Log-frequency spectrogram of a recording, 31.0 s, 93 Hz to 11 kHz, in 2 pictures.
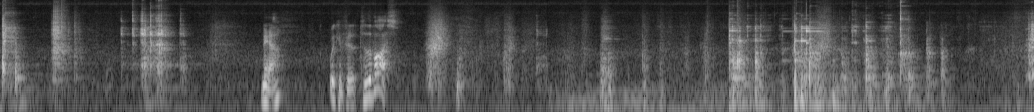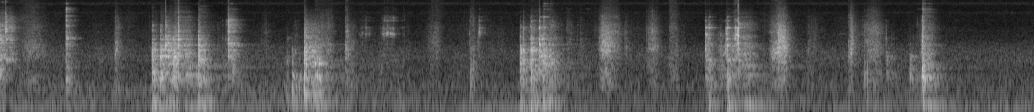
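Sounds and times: steel parts clanking: 0.0s - 3.0s, 10.9s - 16.8s, 17.8s - 21.6s, 22.5s - 24.4s, 26.1s - 27.2s.

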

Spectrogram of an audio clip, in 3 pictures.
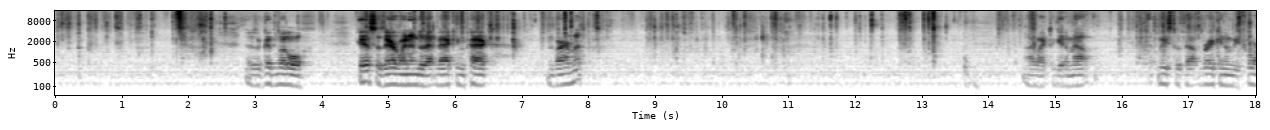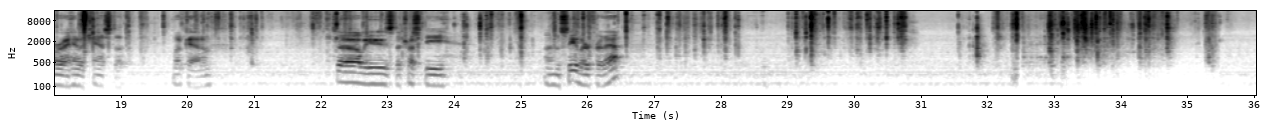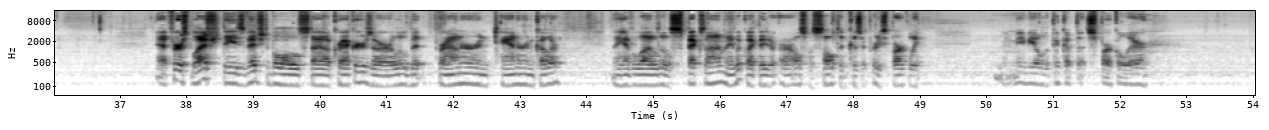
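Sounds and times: plastic pouch crinkling: 5.0s - 13.6s, 14.2s - 28.4s, 29.0s - 31.0s, 31.6s - 35.6s.

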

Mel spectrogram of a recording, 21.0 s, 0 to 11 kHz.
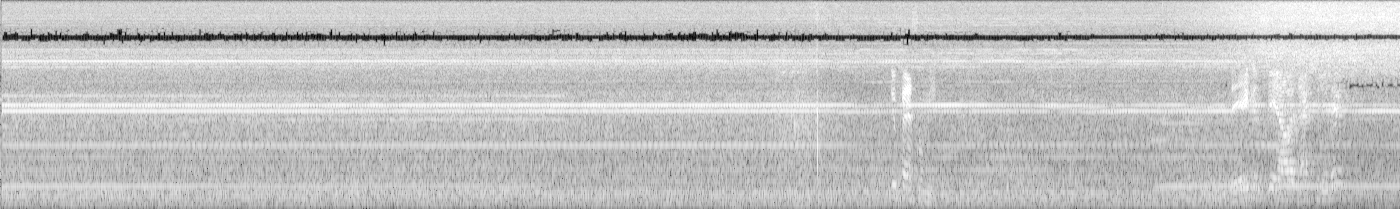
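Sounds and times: milling machine spindle whine: 0.0s - 21.0s
hiss of cutting and coolant spray: 18.5s - 21.0s.

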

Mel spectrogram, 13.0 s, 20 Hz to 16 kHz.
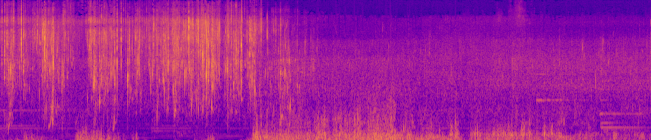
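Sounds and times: wind buffeting the microphone: 0.0s - 2.9s, 4.9s - 13.0s
creek water trickling: 0.0s - 6.4s
faint background music tones: 9.2s - 13.0s.

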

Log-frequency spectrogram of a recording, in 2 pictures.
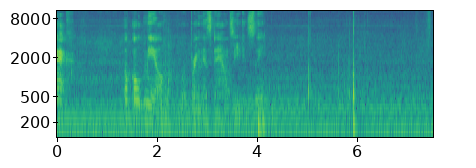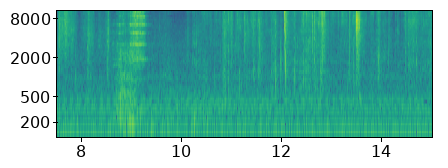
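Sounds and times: steady appliance hum: 0.0s - 15.0s
paper packet rustling and tearing: 7.4s - 8.7s, 10.1s - 15.0s.

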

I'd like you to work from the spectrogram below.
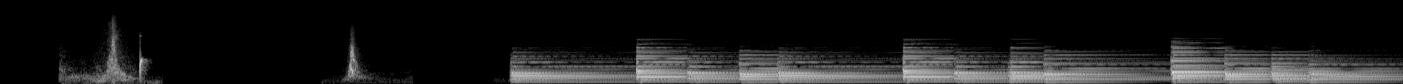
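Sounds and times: slow piano chords: 5.0s - 14.0s.

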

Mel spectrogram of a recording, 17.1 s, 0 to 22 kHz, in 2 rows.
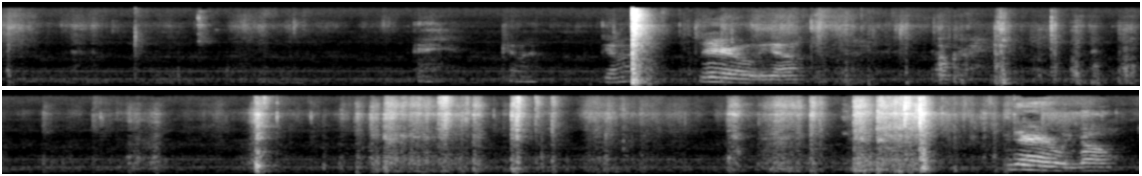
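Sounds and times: cardboard scraping and rustling: 11.0s - 16.4s.

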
